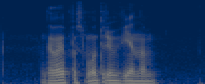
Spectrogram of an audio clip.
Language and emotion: Russian, neutral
